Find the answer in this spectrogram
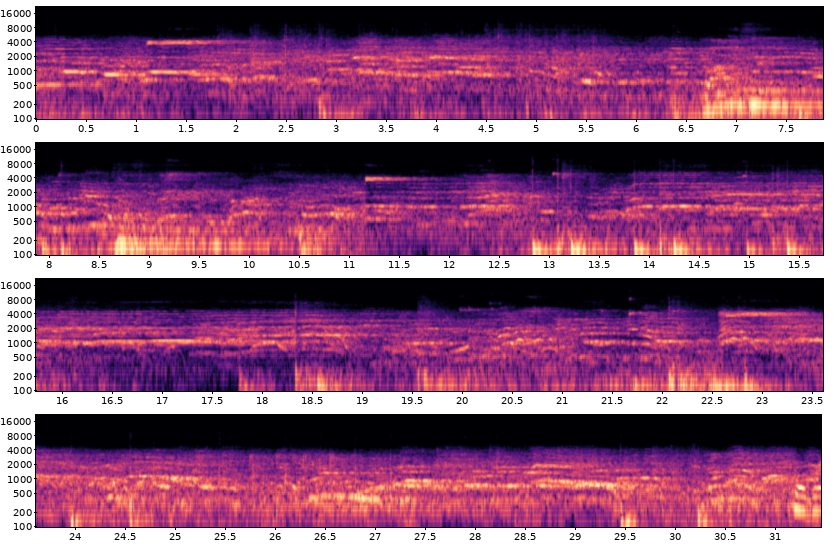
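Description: Volleyball being played in an echoing gym: the ball is hit and bounced on the hardwood floor, with voices of players and spectators throughout. A few short high-pitched tones sound at about one, eleven and twenty-two seconds in.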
